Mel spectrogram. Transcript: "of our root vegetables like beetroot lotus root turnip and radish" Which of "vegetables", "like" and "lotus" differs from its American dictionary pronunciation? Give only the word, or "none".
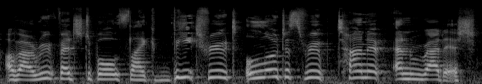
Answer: none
